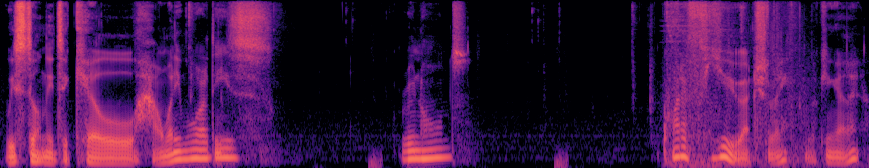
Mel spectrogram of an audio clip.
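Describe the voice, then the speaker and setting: A soft-spoken man giving casual, musing ASMR commentary as he plays a game. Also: fairly low pitch, big pitch swings, slow, vocal fry, long pauses. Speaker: gaming ASMR host.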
